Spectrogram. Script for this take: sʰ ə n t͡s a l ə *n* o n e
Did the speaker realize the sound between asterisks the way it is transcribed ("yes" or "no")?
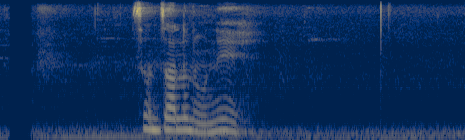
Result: yes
